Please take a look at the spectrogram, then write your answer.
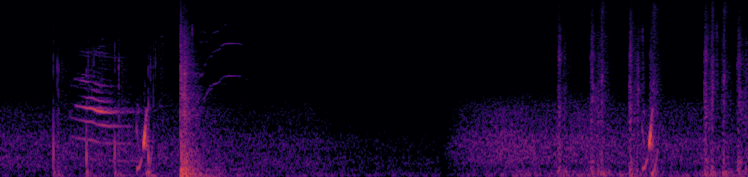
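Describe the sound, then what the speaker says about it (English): Cats meowing in the video game Fantasian: Neo Dimension, a couple of clear, close meows followed by soft thuds and clicks from game actions, with no talking. "I should interact with the cats"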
